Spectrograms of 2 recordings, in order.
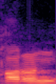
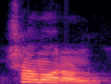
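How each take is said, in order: First: The word is said without any m sound. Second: The word is said with a clear m sound. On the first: The speaker calls it right. "ম ফলা উচ্চারণ করি না" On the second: The speaker calls it wrong. "ময়ের উচ্চারণ হওয়ার কথা ছিল না? সমরণ"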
